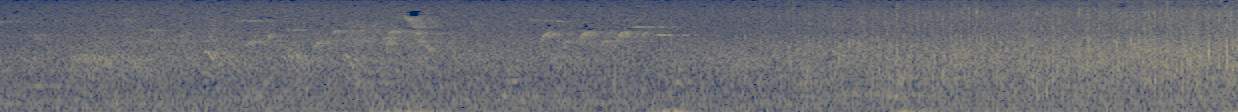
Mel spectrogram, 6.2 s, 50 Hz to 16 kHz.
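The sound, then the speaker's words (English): A steady wash of running river water blends with the fine patter of rain in the Peak District National Park in central England, continuous throughout, while faint, brief bird chirps sound. No one speaks. “With 7 rivers running through the Peak District, it's no wonder that this area is famous for its water. Oh, and also, it's rain.”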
